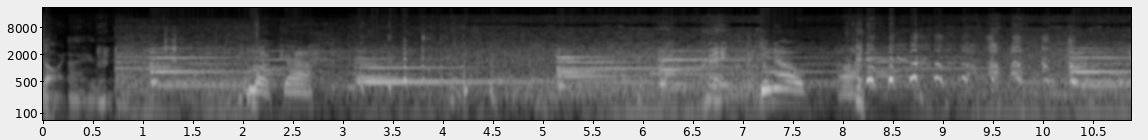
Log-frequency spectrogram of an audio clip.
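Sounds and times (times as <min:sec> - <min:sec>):
speech: 0:00.0 - 0:00.9, 0:02.0 - 0:03.7, 0:06.7 - 0:10.5
clock tower bell ringing: 0:00.7 - 0:10.8
steady low drone: 0:00.7 - 0:10.8
laughter: 0:01.9 - 0:07.2, 0:08.0 - 0:10.7.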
